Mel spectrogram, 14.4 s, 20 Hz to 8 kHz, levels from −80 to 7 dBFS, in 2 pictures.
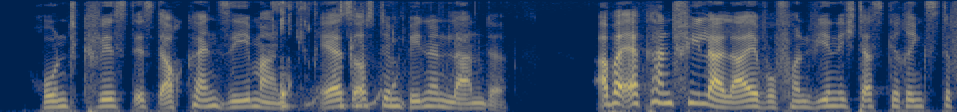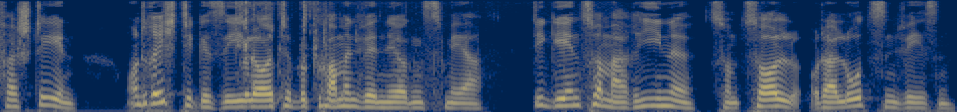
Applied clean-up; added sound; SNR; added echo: neural mask model Resemble Enhance denoiser.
